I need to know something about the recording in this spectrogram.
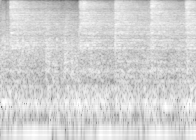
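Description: A marching band's percussion opening its show: sharp drum and cymbal hits, roughly one every half second, over a held low note.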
